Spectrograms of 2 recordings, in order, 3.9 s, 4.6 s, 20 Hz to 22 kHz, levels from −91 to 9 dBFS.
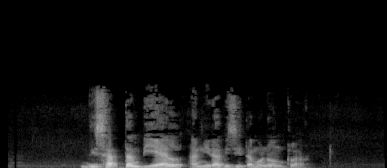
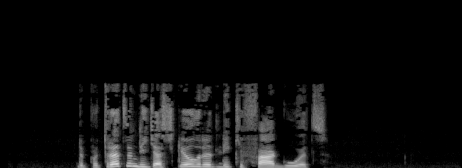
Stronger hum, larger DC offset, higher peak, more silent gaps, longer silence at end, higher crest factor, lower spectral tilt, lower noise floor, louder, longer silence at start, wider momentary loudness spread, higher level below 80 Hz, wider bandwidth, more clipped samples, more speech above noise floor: neither; neither; first, 0 dBFS vs -4 dBFS; neither; second, 0.85 s vs 1.4 s; about the same, 24 dB vs 20 dB; first, -5 dB/octave vs -3.5 dB/octave; second, -69 dBFS vs -81 dBFS; about the same, -22 LUFS vs -21 LUFS; about the same, 0.8 s vs 0.8 s; second, 15 LU vs 18 LU; first, -66 dBFS vs -82 dBFS; about the same, 11 kHz vs 11.5 kHz; neither; second, 47 dB vs 59 dB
